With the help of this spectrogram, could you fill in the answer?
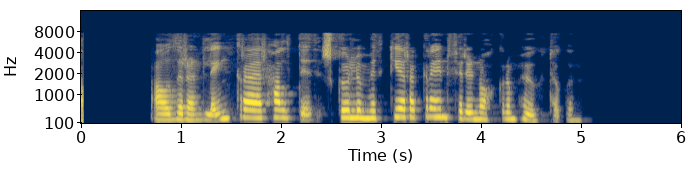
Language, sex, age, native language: Icelandic, female, 30-39, Icelandic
